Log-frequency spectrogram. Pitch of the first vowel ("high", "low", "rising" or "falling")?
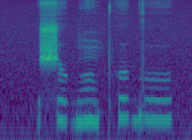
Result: low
